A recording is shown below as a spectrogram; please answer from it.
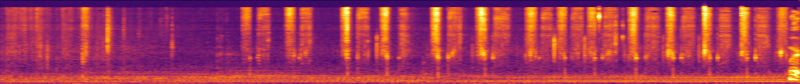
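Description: Hands handling an ink-stained paper towel and a needle-tipped syringe: faint rubbing at first, then, from about three seconds in, a run of small irregular clicks and scratches. A steady low hum lies underneath.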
